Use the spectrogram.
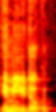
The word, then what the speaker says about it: Ime Udoka: Now, Udoka, how you pronounce his name again? Ime Udoka.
